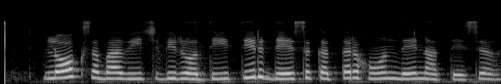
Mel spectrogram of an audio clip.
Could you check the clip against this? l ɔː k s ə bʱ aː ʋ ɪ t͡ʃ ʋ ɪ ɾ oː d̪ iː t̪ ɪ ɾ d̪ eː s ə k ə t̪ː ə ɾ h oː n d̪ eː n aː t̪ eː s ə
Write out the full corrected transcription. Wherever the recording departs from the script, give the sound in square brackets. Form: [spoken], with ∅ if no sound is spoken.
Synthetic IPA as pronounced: l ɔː k s ə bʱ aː ʋ ɪ t͡ʃ ʋ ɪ ɾ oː d̪ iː t̪ ɪ ɾ d̪ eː s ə k ə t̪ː ə ɾ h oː n d̪ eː n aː t̪ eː s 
